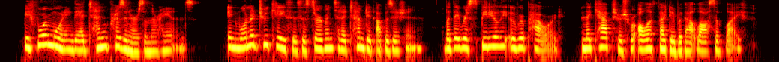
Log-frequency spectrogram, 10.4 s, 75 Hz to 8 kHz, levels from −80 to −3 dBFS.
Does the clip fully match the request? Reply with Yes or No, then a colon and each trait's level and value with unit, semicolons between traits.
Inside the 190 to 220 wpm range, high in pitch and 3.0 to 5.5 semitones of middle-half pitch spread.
Yes: average, 195 wpm; high, 210 Hz; average, 3.6 semitones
